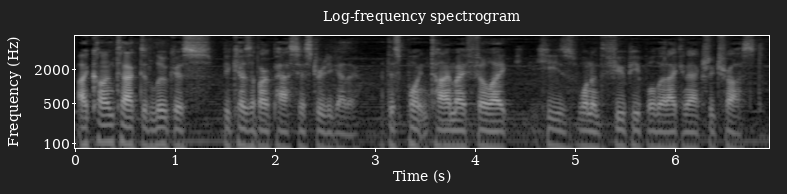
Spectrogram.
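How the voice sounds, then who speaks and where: A man's voice: low voice, steady tone, fairly quick, darkish tone, faint music behind, natural voice. A man playing an earnest, sober husband in a mock documentary interview. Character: earnest husband of a missing woman. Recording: faint background noise, room ambience.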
